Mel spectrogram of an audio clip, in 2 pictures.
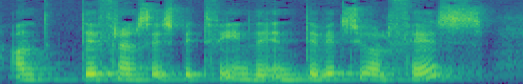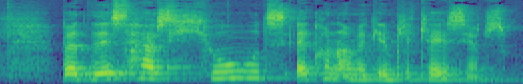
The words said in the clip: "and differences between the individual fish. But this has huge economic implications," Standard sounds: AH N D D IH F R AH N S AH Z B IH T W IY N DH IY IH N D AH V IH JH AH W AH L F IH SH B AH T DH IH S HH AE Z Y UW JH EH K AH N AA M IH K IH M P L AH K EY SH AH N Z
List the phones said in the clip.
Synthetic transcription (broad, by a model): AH N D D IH F R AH N S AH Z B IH T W IY N DH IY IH N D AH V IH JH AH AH L F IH S B AH T DH IH S HH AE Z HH UW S EH K AH N AA M IH K IH M P L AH K EY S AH N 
